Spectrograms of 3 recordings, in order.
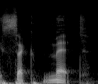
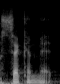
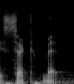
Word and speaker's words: Sekhmet: her name, we say Sekhmet because of the T. We don't say Sekhmet or Sekhemet. We just say Sekhmet because it's 2 syllables, or keep it 2 syllables.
